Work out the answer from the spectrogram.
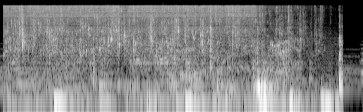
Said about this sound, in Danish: Vi vasker hænder,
